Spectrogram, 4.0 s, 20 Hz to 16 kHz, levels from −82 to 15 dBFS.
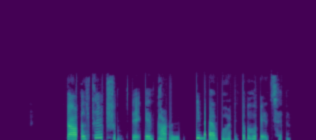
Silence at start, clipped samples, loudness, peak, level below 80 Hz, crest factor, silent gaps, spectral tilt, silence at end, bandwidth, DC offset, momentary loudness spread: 0.85 s; under 0.1%; -24 LUFS; -2 dBFS; -56 dBFS; 22 dB; 2.38-2.44 s; -5 dB/octave; 0.35 s; 7.8 kHz; under 0.1%; 11 LU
